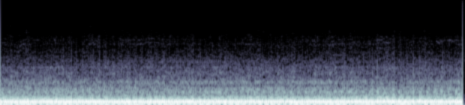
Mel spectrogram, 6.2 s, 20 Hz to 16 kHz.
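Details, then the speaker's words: Ford Focus ST225 while driving: constant low drone worsening over ten months; not wheel or tyre; drive shaft failure named, worn front wheel bearing suspected, not confirmed. "But I've had this really annoying noise. I'm going to play the video in the background right now, so turn the volume up. But listen to this, okay?"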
